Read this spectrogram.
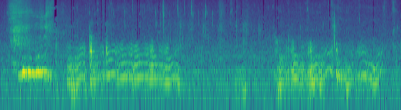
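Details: A pet cat grumbling while eating indoors: low, throaty, wavering harmonic murmurs in two runs of about two seconds each, separated by a quieter stretch with faint chewing clicks.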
